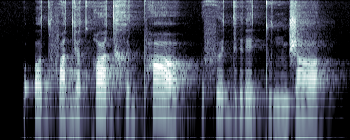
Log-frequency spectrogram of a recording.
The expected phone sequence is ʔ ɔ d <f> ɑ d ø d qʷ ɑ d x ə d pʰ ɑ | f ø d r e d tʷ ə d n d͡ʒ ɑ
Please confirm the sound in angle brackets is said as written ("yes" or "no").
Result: yes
